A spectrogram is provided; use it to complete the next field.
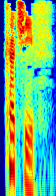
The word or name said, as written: kerchief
